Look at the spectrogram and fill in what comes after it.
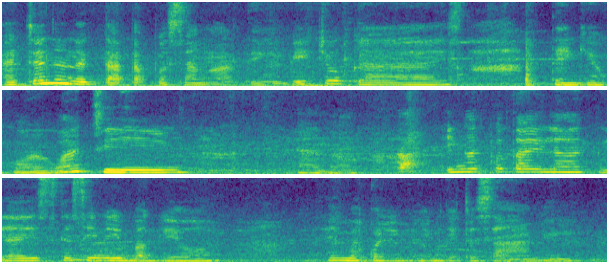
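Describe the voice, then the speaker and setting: A woman speaks very slowly with lively intonation. Noticeable background noise runs underneath. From Philippines. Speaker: cooking vlogger. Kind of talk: cooking vlog. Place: home room. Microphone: phone near.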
